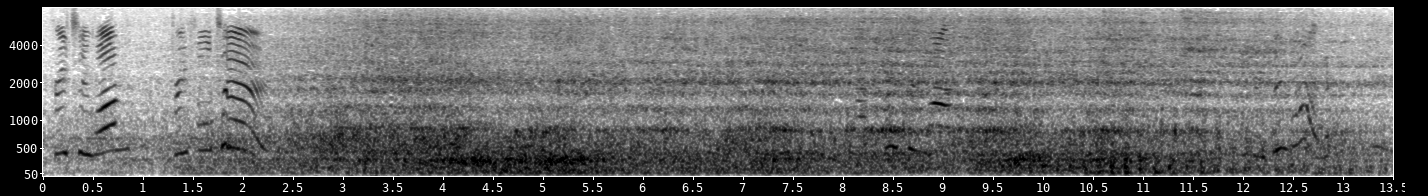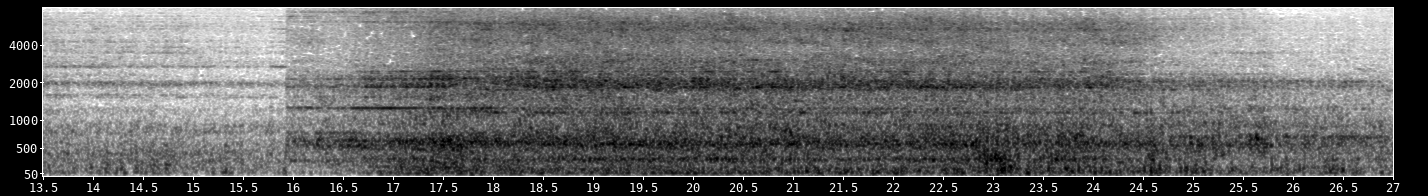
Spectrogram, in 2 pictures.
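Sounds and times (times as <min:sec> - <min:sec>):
train wheels rumbling on rail: 0:00.0 - 0:27.0
train motor whine: 0:15.2 - 0:25.1.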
